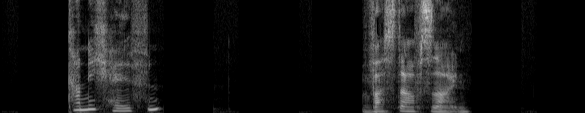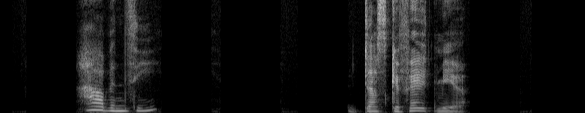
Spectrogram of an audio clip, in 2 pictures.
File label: German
